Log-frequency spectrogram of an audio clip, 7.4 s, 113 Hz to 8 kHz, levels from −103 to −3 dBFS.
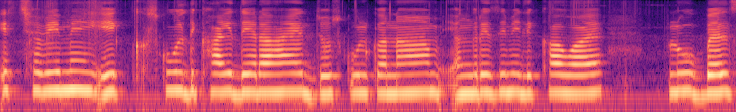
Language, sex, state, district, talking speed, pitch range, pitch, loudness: Hindi, female, Delhi, New Delhi, 170 wpm, 235-245 Hz, 240 Hz, -16 LUFS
